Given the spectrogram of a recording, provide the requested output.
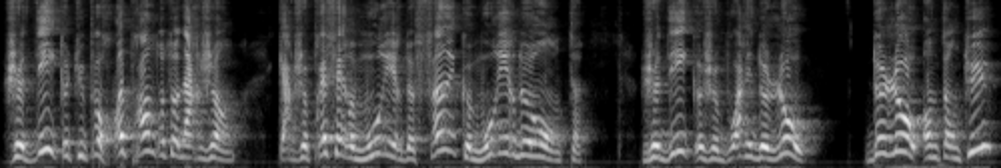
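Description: Hot-tempered proud poet, voiced by a woman reader, declamatory, slow and weighty. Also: big pitch swings. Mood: raging indignation. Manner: indignant, booming, declamatory. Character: proud, indignant man poet, quick to rage.

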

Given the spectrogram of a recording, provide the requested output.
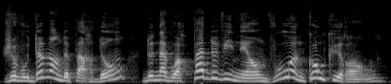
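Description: A man's voice: high voice, very animated, normal speed, husky, full character voice. A man reading aloud, voicing an earnest, persistent man who speaks with courteous, formal insistence. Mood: polite.

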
